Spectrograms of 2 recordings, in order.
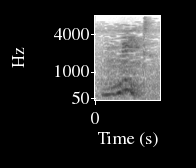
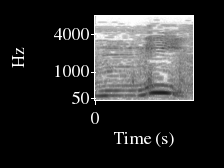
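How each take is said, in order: First: The word is said quickly as one unit. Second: The word is said slowly, sounds stretched out.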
